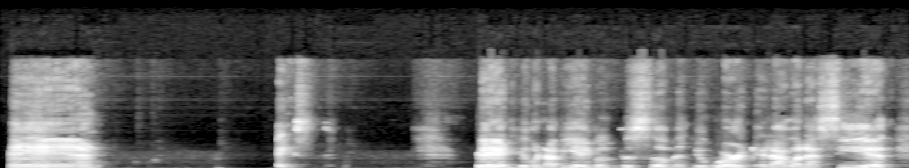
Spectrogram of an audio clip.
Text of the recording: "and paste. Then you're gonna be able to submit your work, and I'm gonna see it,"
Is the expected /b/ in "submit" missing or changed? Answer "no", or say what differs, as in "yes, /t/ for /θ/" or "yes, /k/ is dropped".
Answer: yes, /b/ is dropped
